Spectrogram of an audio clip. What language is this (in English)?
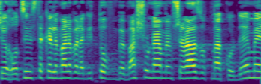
Hebrew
